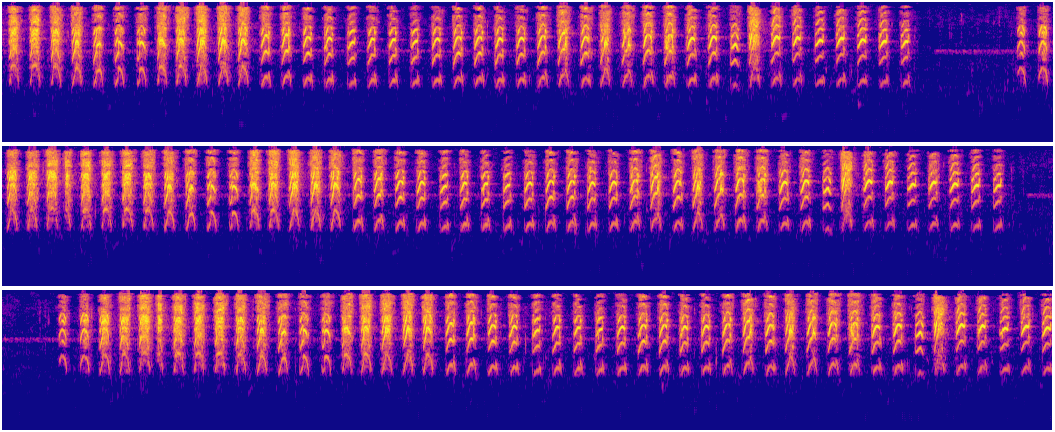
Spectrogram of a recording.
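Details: Plantain squirrel (tupai kekes) giving a clear call, used as training material for contest songbirds: rapid, even series of sharp high chips, several per second, in bouts of about five seconds broken by two short silences.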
